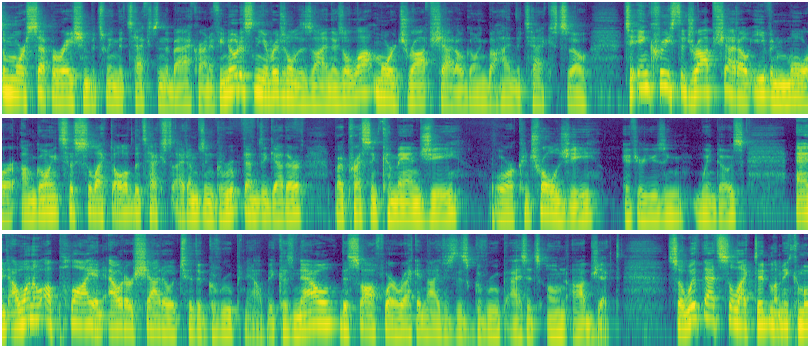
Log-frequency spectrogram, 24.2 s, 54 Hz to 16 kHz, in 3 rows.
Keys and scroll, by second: 12.3 super+g.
